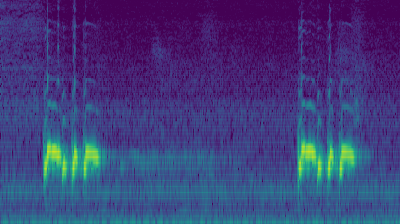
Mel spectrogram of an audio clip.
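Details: Zebra dove of the black cemani type, a loud-voiced lure bird meant to provoke other zebra doves into calling: two phrases of three quick staccato coos, each ending in a drawn-out trailing note, over a steady low electrical hum.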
